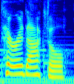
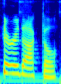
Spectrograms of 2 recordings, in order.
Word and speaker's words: pterodactyl: It's like pterodactyl. It's like pterodactyl, but the P, it's not the T. It's the P that's silent.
